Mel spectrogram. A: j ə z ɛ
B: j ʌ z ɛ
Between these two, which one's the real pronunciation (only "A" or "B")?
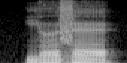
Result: A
